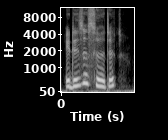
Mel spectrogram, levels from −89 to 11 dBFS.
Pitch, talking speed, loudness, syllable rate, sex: 270 Hz, 165 wpm, -14 LUFS, 6.8 syllables/s, female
